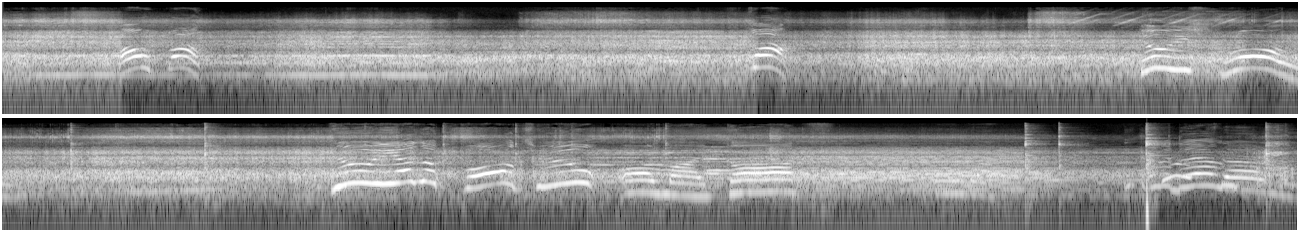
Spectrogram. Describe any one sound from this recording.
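Cartoon dinosaurs screech and cry through a television speaker.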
